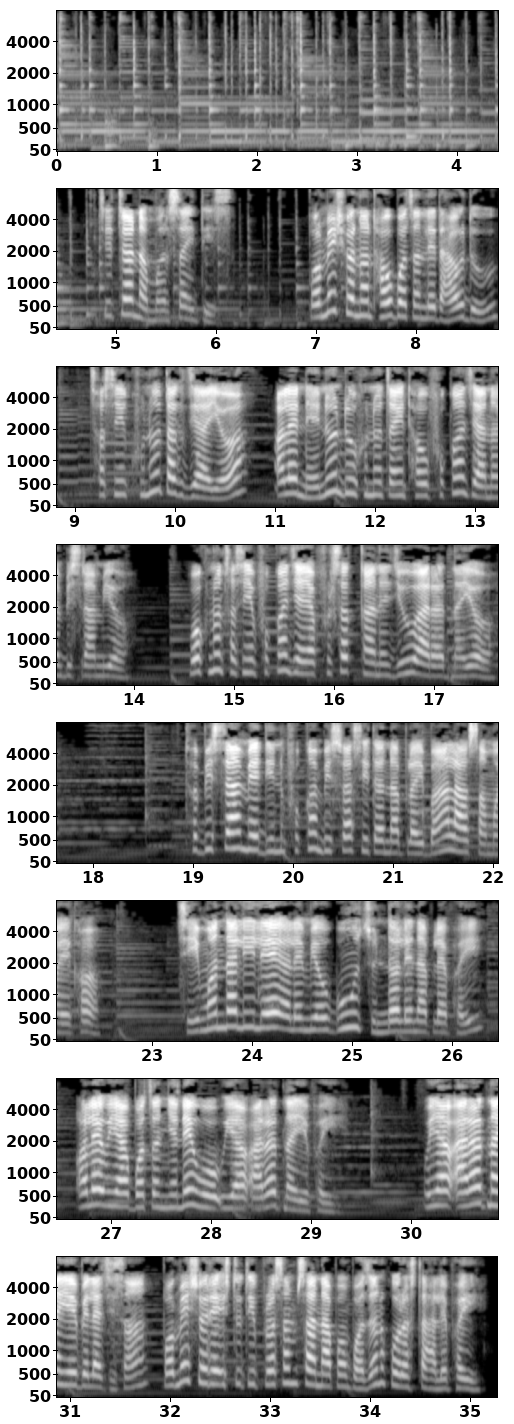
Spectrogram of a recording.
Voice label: good news newari balami; bible

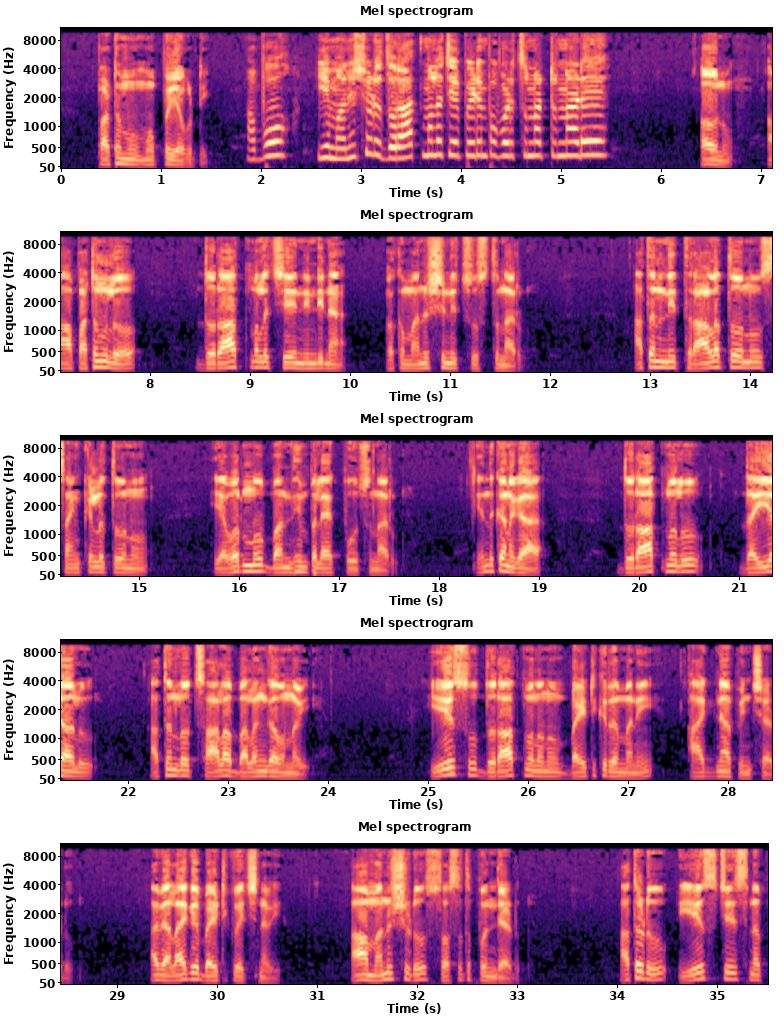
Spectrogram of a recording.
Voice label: good news telugu

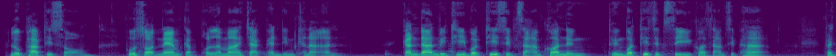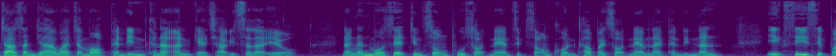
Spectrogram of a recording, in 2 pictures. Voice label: thai central

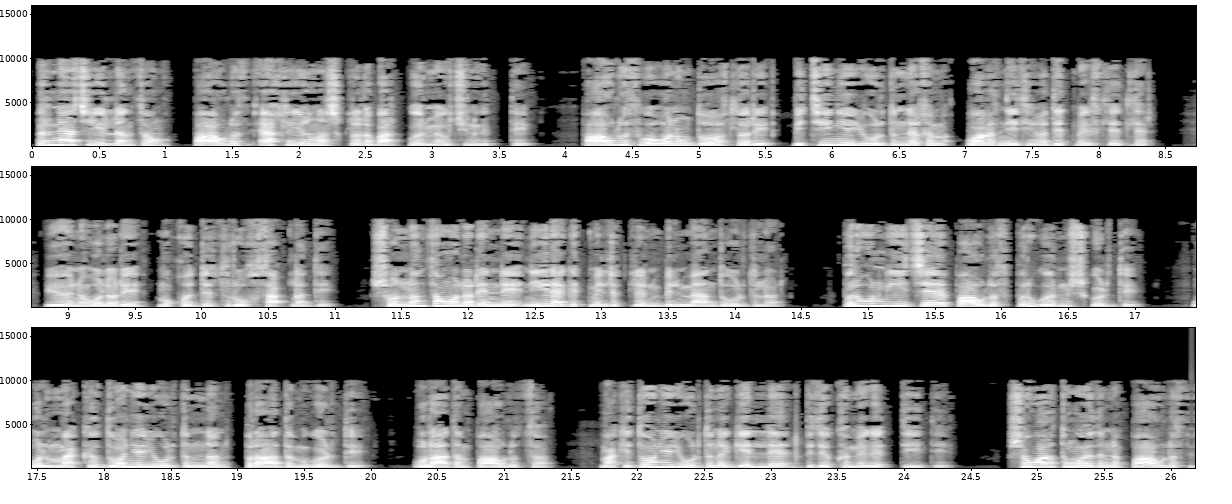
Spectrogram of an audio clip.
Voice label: turkmen, bible translation drama; ot drama; turkmen institute for bible translation; acts of the holy spirit

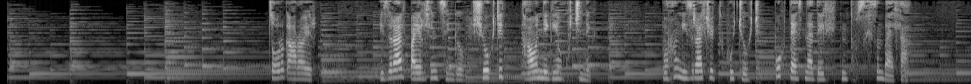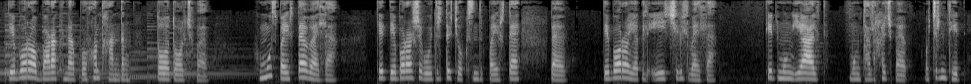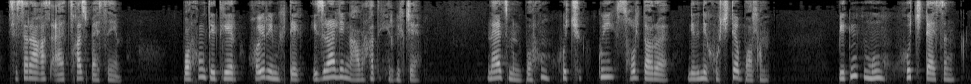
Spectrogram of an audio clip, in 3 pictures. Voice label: mongolian

